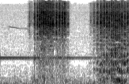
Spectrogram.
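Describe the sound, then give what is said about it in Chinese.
A mechanical kitchen timer, set for fifteen minutes while a cake bakes, rattles in two dense, buzzing bursts, each about half a second long, over a thin steady tone. There is no talking. “哦，是计时器。”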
